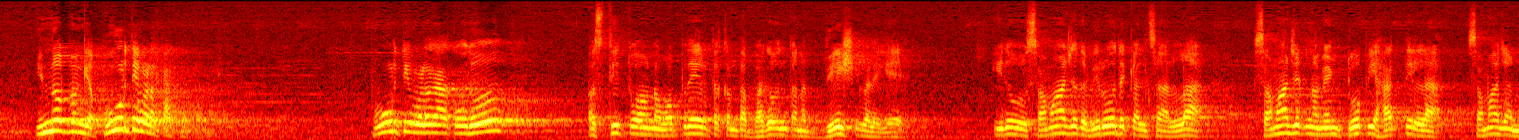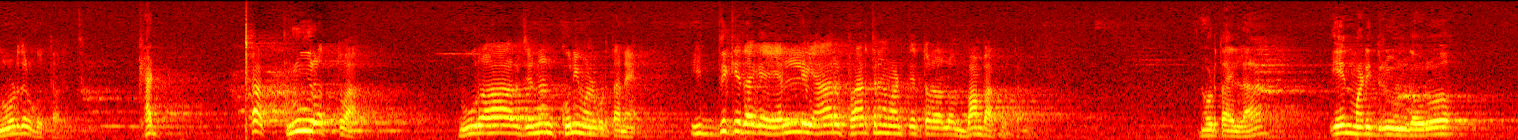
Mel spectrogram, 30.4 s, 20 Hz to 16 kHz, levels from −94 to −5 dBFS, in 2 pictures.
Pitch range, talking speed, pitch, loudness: 165-215 Hz, 80 wpm, 190 Hz, -25 LUFS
